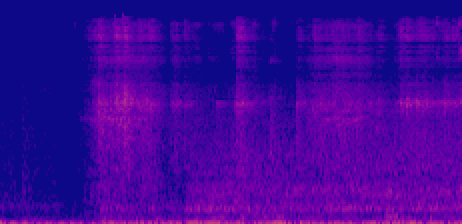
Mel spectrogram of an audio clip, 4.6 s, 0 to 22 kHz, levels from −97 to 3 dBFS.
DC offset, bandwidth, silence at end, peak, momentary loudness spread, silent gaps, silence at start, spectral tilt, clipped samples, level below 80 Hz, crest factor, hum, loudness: under 0.1%; 16 kHz; 0 s; -38 dBFS; 12 LU; none; 0 s; -1.5 dB/octave; under 0.1%; -62 dBFS; 18 dB; none; -56 LUFS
